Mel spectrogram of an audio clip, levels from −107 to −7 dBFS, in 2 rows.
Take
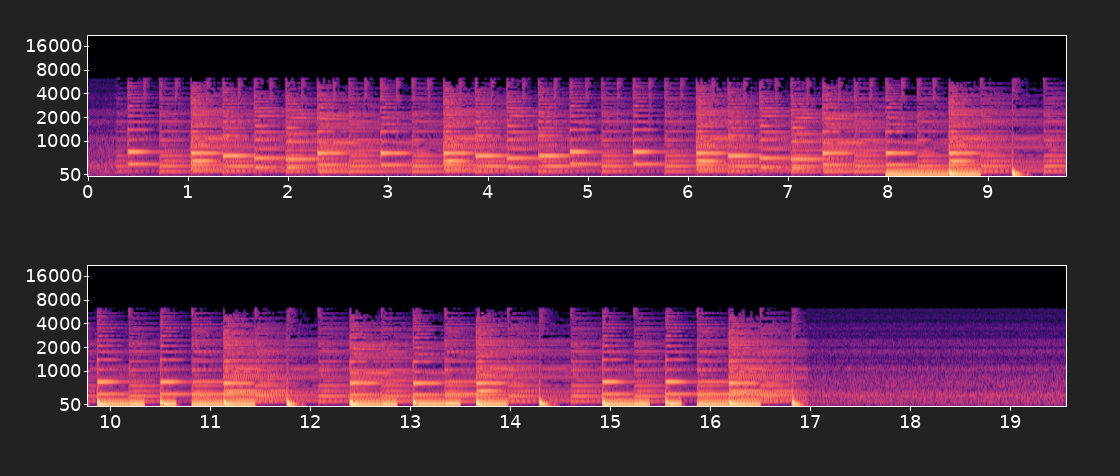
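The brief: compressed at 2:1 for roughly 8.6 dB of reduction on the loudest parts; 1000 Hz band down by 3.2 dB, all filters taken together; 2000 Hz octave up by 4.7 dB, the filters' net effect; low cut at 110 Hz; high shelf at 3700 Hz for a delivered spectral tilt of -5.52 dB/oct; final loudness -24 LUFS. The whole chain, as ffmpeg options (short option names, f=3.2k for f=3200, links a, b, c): -af "highpass=110,equalizer=f=1k:t=o:g=-7,equalizer=f=2k:t=o:g=8.5,highshelf=f=3.7k:g=-4,acompressor=threshold=-33dB:ratio=2,volume=11dB"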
